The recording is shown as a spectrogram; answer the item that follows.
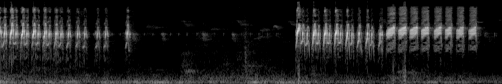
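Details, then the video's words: High, rattling 'ngebren' song of a flamboyan: a loud burst of quick chattering notes, a quiet gap, then a longer run of rapid, evenly spaced sharp notes that speeds into a dense trill. "Burung FLAMBOYAN GACOR Ngebren Rapat Full Nyecret"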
